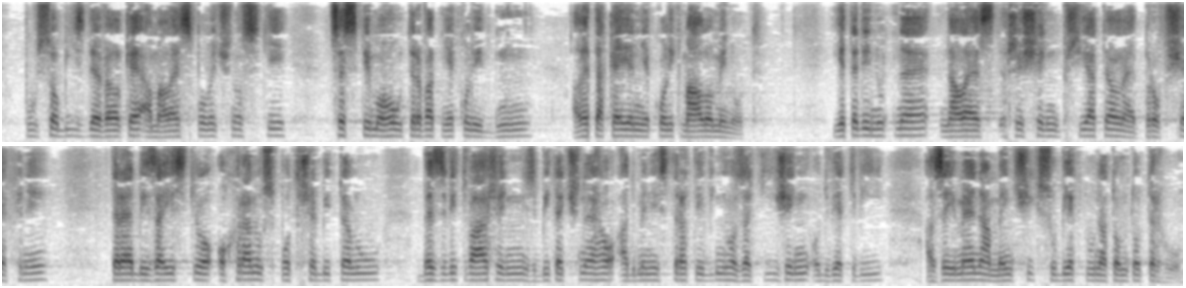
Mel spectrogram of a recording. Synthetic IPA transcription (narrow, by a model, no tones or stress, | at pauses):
puːso̞biːzdɛvɛlkɛːʔamalɛːspo̞lɛt͡ʃno̞scɪ | t͡sɛst̪ɪmo̞ɦo̞wt̪r̩vat̪ɲɛko̞lɪɡ̚dɲiː | ʔalɛt̪akɛːjɛnɲɛko̞lɪkmaːlo̞mɪnṵt̪ | jɛt̪ɛdɪnut̪nɛːnalɛːst̪r̝̥ɛʃɛɲiːpr̝̥ɪjat̪ɛlnɛːpɾo̞fʃɛxnɪ | kt̪ɛɾɛːbɪzajɪscɪlo̞ʔoxɾanuspo̞t̪r̝̥ɛbɪt̪ɛluː | bɛzvɪt̪vaːr̝ɛɲiːzbɪt̪ɛt͡ʃnɛːɦo̞ʔadmɪnɪst̪ɾat̪ɪvɲiːɦo̞zaciːʒɛɲiːʔo̞dvjɛt̪viː | ʔazɛjmɛːnamɛnʃiːxsubjɛkt̪uːnat̪o̞mt̪o̞t̪r̩ɦṵ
